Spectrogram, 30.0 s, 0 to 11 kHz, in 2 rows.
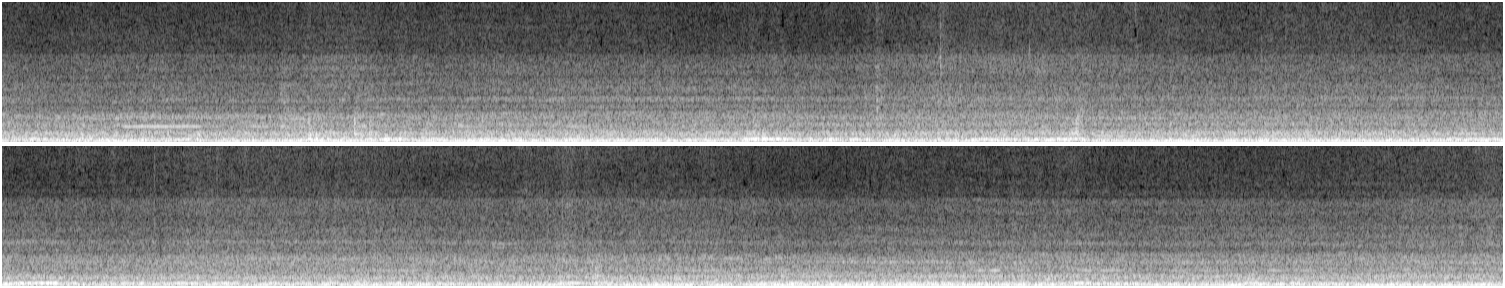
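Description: Volvo EC210 crawler excavator's diesel engine running steadily under load as the machine works its boom and bucket, digging into a dirt hillside, with a few faint knocks.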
